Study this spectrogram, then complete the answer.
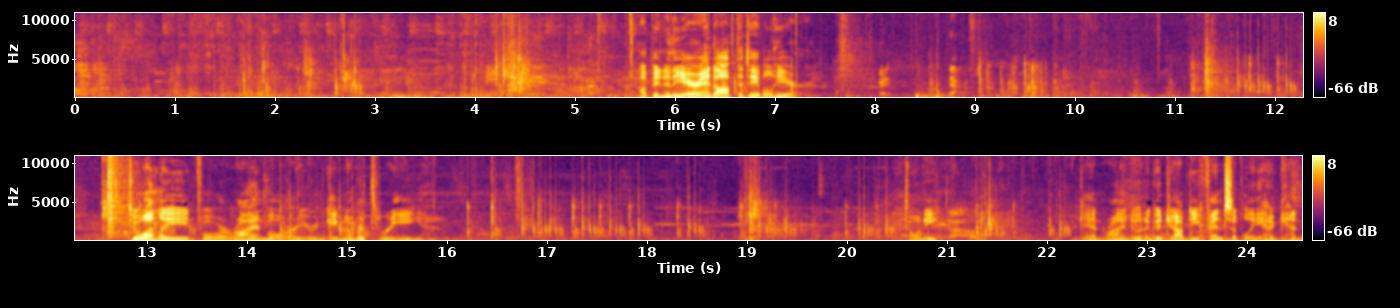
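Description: A hard ball clacks against foosball figures and the table walls.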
